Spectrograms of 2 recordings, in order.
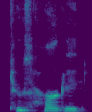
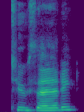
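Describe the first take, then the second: First: It is said in an exaggerated American accent. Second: It is said in a put-on Australian/New Zealand accent. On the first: "my my goofy American accent?" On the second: "my my fake Straya Kiwi accent?"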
